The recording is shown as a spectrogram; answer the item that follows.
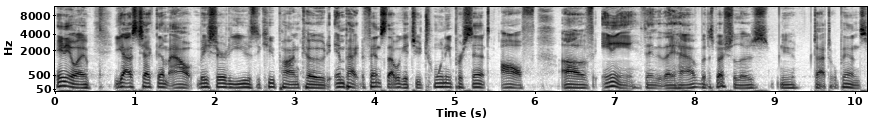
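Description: A man speaks at a moderate pace in a very deep, low pitch. His pitch varies in an ordinary way. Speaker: podcast co-host, self defense instructor. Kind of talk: podcast conversation. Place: studio. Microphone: studio mic.

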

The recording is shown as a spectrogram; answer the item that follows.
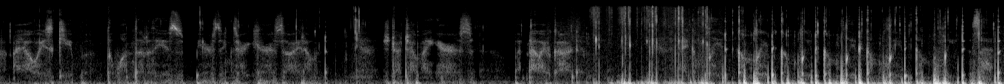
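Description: A whispering woman at a moderate pace, dry sound with no echo, noticeable background noise. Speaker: ASMR creator. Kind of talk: ASMR whisper role-play and sponsor talk. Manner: close-mic ASMR whisper. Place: home room. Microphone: studio mic.

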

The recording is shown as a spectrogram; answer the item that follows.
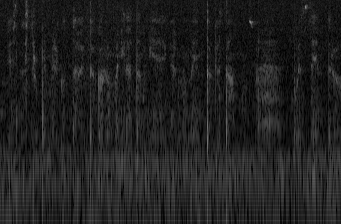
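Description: Soft-spoken and whispering, the voice moves at a very slow pace. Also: woman. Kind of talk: soft explanatory narration during a massage. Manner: soft whispered ASMR narration. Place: home room. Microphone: lapel.

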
